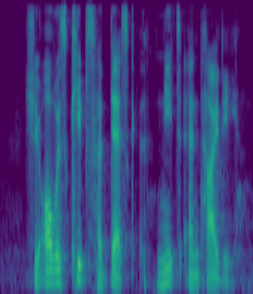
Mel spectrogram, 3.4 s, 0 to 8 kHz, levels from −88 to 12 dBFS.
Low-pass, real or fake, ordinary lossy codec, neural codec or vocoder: 7.2 kHz; real; none; none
